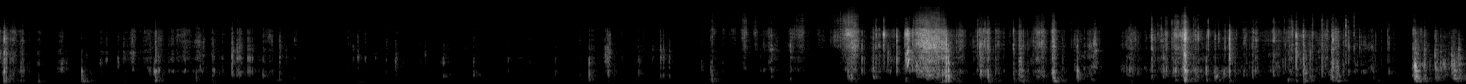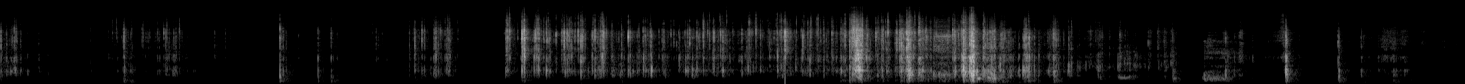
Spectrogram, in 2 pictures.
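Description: Yu-Gi-Oh! booster pack's foil wrapper being crinkled and torn open by hand, in two longer, louder stretches of crinkling, about eight seconds in and about twenty seconds in, with scattered lighter handling noise around them.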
